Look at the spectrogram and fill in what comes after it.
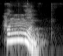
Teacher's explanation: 비음이 앞에 있는 종성 자리에 평파열음에 영향을 주게 되면서 학문으로 발음이 된다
